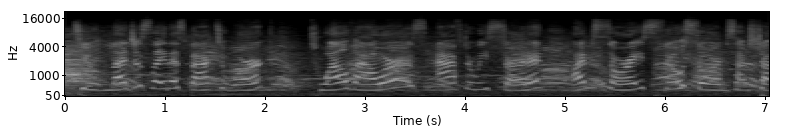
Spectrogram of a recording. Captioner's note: cheers and Applause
